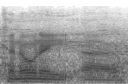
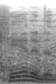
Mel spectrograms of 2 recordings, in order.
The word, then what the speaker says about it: Cannoni: Well, we said cannon in the first half, and he had a cannon. But we've taken the cannon away from him and made him into Cannoni. Because apparently, and this is the Salem announcers, they know the right pronunciation.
